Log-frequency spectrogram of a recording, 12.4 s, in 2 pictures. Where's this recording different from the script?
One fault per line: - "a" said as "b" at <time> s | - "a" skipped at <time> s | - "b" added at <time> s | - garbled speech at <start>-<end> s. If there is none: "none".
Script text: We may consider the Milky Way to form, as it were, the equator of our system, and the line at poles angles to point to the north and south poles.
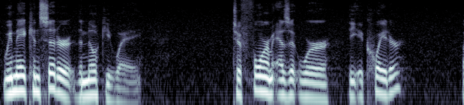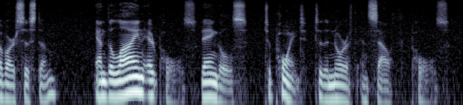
none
